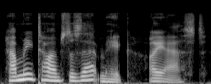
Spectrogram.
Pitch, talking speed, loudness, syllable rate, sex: 165 Hz, 225 wpm, -17 LUFS, 6.3 syllables/s, female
